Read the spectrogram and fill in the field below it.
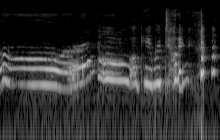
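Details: Miniature Schnauzer that habitually howls at city sirens, here answering a played siren recording and carrying on once it ends; a sustained howl turns wavering and broken, ending in short yips, with a person's voice in the background.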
